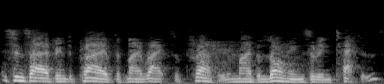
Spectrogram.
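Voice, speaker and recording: An actor playing a cool, self-assured gentleman crook in a vintage British radio drama, with an upper-class English accent and smoothly condescending phrasing. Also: mid-range voice, a little fast. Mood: indignant, ironic. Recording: muffled old radio broadcast with hiss.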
